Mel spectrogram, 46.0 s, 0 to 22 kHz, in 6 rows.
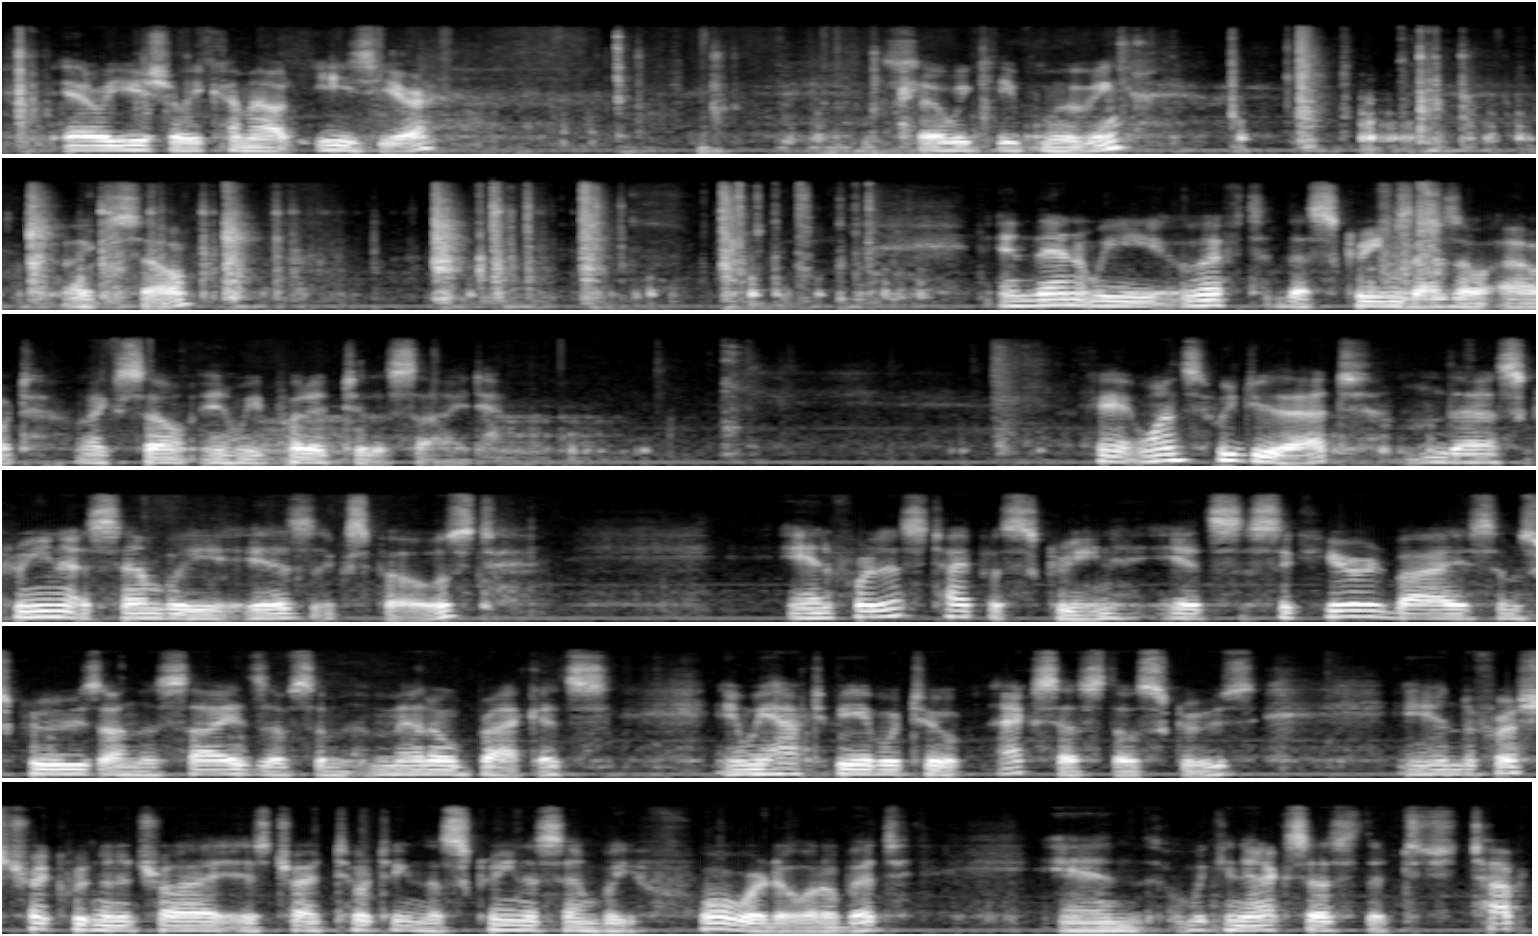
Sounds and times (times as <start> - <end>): Inside, small room: 0.0 - 46.0
Speech: 0.3 - 2.2, 4.4 - 5.8, 7.9 - 8.7, 12.6 - 17.9, 20.8 - 25.7, 26.9 - 37.0, 37.7 - 42.9, 43.6 - 46.0.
